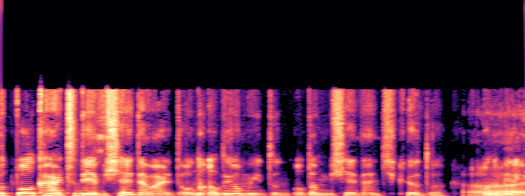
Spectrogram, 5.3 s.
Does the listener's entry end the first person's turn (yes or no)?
yes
